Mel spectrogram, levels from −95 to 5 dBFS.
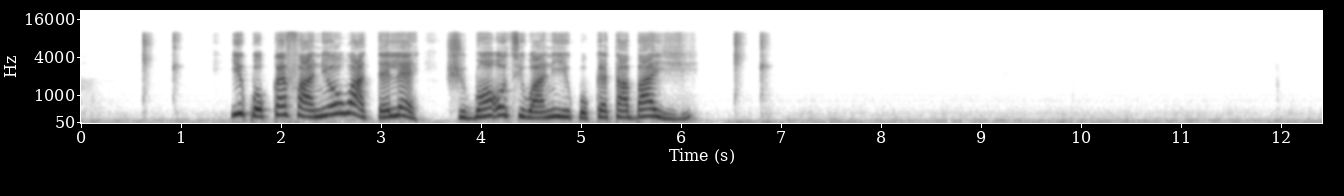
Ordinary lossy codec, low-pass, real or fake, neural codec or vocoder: none; 9.9 kHz; fake; vocoder, 22.05 kHz, 80 mel bands, WaveNeXt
